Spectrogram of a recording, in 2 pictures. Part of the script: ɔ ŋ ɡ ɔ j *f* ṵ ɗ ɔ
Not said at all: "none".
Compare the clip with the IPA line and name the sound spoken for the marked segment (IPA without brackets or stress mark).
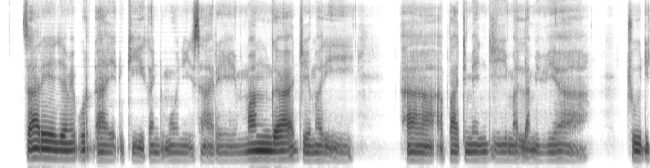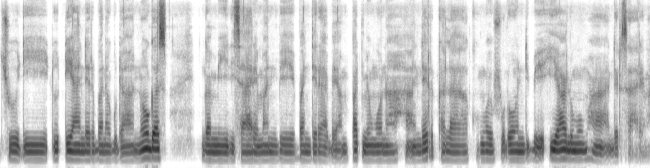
f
